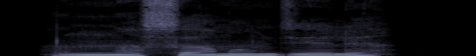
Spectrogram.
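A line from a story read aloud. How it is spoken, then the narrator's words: Slow speech. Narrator (Russian): медленно проговорил Ричард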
